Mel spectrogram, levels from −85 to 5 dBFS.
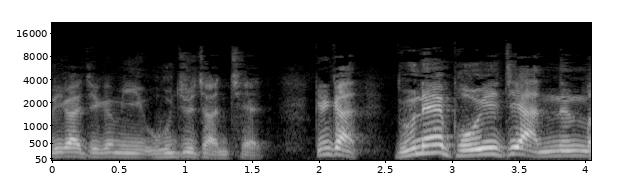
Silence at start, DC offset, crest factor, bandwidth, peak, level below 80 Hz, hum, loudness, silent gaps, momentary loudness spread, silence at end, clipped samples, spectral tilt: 0 s; under 0.1%; 18 dB; 10 kHz; -4 dBFS; -62 dBFS; none; -21 LUFS; none; 13 LU; 0 s; under 0.1%; -6 dB/octave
